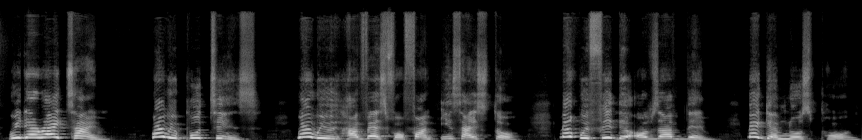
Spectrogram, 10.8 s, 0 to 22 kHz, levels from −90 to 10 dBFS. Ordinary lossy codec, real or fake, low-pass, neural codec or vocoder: none; fake; none; autoencoder, 48 kHz, 128 numbers a frame, DAC-VAE, trained on Japanese speech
